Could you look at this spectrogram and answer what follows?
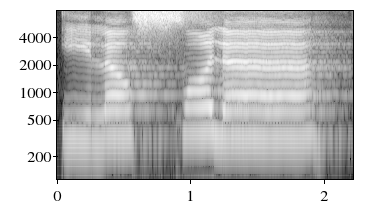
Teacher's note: alif lam menghadapi huruf syamsiyah yaitu shad. Maka alif lam tidak kita baca. Ilas shalah, lam at-tabi'i muqaddar karena ada baris fathah tegak di atas huruf lam. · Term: alif lam syamsiyah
